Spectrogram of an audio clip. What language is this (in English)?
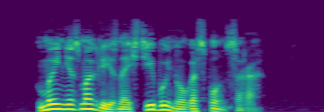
Belarusian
